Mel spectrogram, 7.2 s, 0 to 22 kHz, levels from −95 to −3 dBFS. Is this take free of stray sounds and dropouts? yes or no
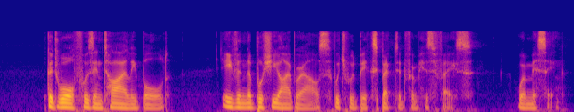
yes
